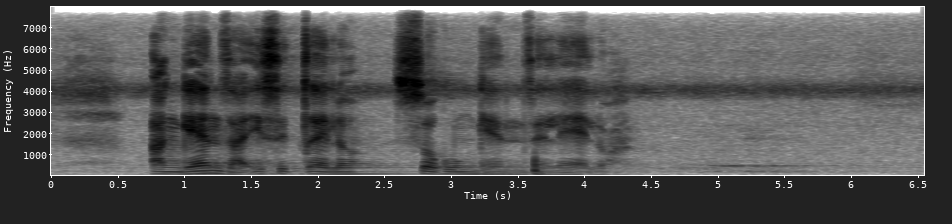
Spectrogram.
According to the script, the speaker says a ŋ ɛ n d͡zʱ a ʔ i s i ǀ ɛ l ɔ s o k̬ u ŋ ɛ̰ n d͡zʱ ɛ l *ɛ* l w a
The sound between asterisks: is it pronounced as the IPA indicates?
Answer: no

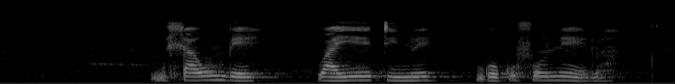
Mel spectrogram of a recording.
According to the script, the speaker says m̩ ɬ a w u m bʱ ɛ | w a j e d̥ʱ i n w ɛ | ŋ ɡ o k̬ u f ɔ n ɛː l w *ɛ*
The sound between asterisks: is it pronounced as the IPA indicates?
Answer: no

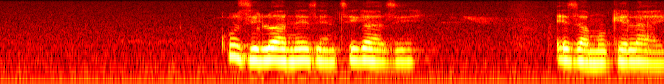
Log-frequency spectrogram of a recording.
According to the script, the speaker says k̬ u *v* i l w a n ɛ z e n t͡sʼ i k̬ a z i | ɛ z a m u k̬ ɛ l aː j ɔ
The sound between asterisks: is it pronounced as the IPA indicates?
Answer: no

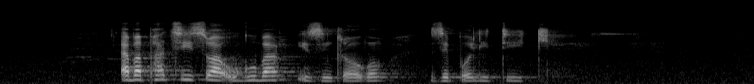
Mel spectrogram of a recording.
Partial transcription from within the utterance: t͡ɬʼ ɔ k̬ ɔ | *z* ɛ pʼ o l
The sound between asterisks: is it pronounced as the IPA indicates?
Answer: yes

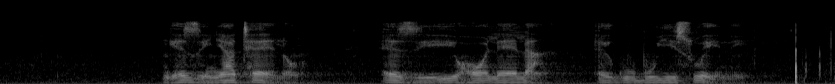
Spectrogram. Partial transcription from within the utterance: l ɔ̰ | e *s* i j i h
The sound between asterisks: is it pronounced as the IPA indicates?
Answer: no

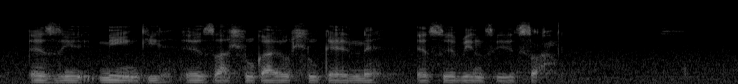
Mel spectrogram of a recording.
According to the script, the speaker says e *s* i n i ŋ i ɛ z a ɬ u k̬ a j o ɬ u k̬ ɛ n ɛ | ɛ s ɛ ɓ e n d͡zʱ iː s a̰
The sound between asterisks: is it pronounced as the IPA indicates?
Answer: no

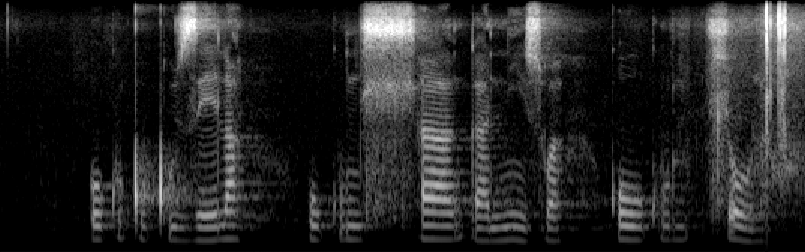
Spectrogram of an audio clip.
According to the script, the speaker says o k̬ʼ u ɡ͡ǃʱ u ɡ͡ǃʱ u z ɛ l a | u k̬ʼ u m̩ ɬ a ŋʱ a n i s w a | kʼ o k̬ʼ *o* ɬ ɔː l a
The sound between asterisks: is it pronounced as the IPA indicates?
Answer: no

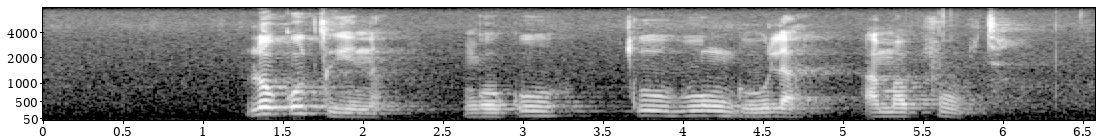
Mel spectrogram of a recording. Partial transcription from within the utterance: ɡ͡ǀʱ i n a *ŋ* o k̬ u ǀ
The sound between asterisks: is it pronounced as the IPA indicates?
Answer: yes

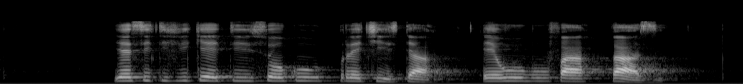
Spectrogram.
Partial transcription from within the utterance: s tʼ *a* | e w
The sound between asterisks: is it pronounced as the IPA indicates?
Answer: yes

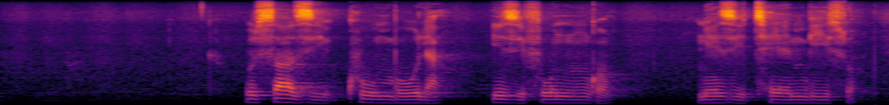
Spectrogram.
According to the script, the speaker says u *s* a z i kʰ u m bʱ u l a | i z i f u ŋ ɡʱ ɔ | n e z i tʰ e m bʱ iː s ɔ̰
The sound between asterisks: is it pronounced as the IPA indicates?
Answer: yes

